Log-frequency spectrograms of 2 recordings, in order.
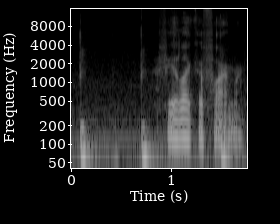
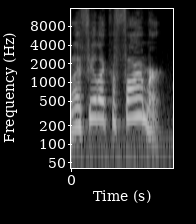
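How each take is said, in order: First: I feel like a farmer, said soft and slow to yourself; deadpan aside. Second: I feel like a farmer, pitched high like a mock-amazed cry; mock exclaim. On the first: Acted. Host repeating his farmer joke to himself, soft slow deadpan. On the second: Host joking to viewers about his chicken-feeding life, high mock cry. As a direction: toss it up high in playful disbelief.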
